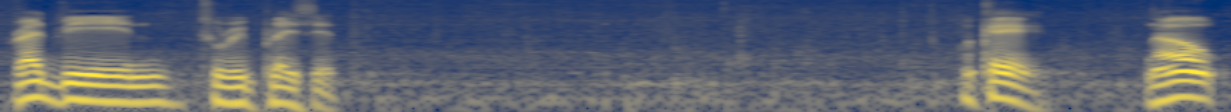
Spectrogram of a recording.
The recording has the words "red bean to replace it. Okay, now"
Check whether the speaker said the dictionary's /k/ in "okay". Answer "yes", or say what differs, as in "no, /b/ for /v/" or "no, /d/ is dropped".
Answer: yes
